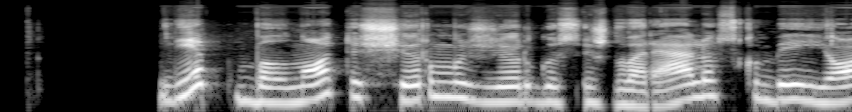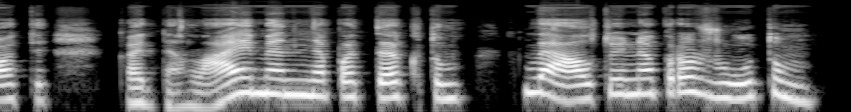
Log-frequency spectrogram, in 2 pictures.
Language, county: Lithuanian, Klaipėda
